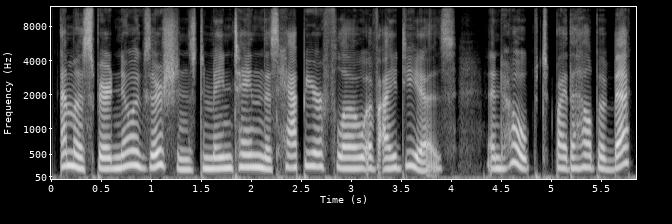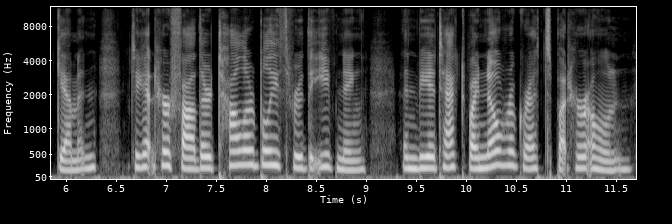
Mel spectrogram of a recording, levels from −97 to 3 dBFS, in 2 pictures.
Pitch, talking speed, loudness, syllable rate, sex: 230 Hz, 180 wpm, -18 LUFS, 5.1 syllables/s, female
